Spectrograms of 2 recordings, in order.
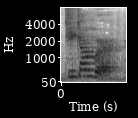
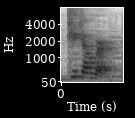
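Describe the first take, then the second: No difference in how they are said.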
